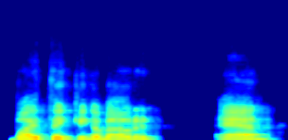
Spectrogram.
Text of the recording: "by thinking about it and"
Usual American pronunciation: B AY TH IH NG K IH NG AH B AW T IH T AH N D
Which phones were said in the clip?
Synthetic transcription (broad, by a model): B AY TH IH NG K IH NG AH B AW T IH T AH N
